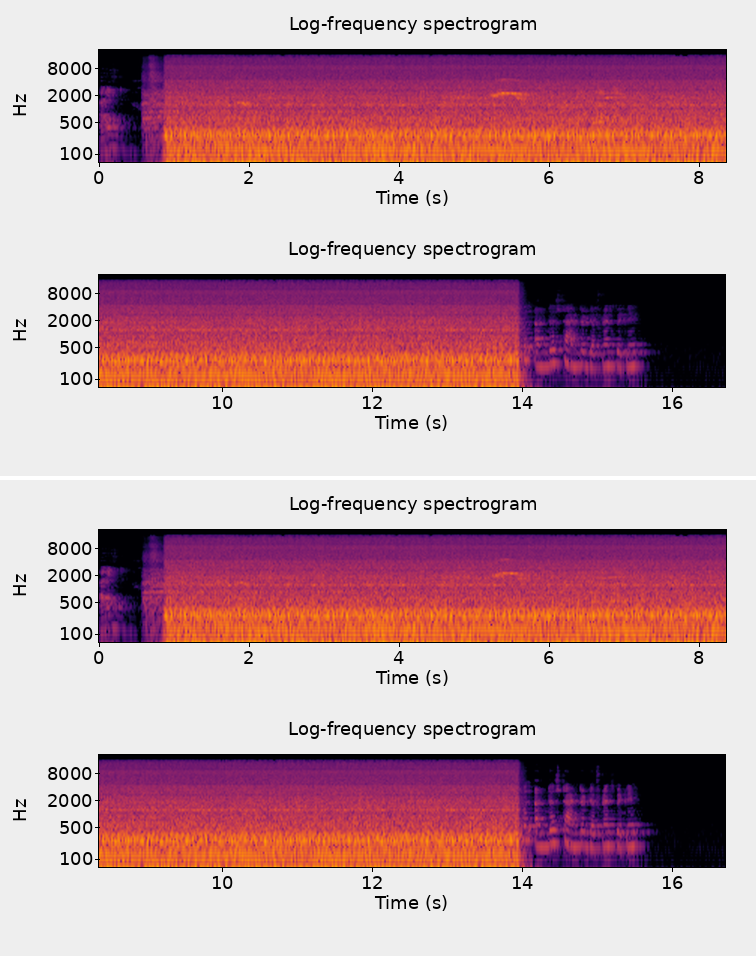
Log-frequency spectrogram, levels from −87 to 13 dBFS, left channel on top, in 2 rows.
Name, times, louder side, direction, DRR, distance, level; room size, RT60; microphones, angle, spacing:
voice 1, 0.0-1.9, equal, 50° left, -1 dB, 3.8 m, -48 dB
sound 1, 0.6-13.1, left 2 dB, 85° left, 5.3 m, -34 dB
sound 2, 0.9-14.0, equal, ahead, 0.3 m, -18 dB
voice 2, 9.9-11.6 13.2-15.6, right 3 dB, 55° right, 4 dB, 1.3 m, -41 dB
11.5 x 5.3 x 4.1 m, 0.43 s
head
